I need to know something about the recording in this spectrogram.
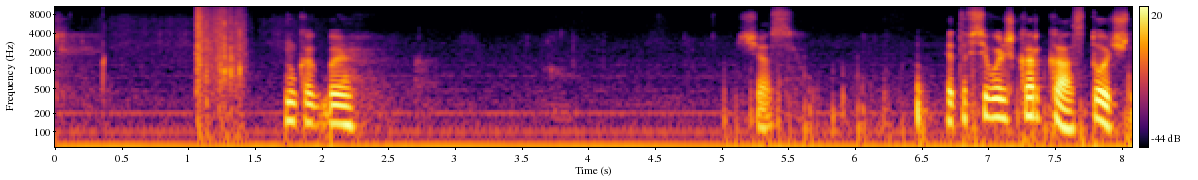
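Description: Dirt crunches as a shovel digs into it.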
